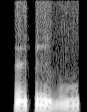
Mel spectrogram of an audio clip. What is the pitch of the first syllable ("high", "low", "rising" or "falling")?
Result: rising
